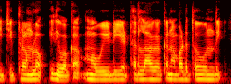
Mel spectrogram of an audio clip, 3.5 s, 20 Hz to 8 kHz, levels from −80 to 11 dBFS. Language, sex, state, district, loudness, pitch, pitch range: Telugu, male, Telangana, Hyderabad, -15 LUFS, 125 Hz, 120-125 Hz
